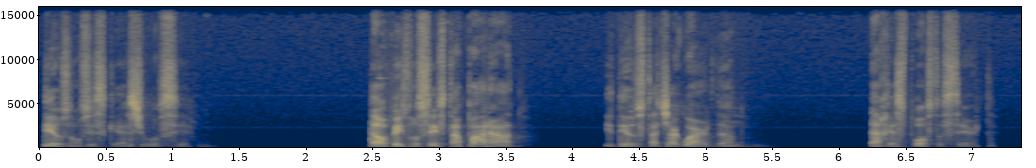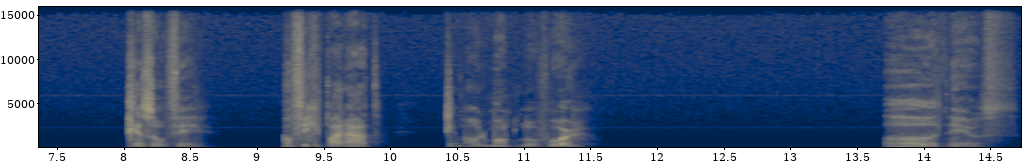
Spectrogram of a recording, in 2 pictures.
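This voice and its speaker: A male pastor from Brazil preaching a sermon in a church service, telling stories and swinging between hushed and loud delivery. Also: mid-range voice, moderate pace, pauses often.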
